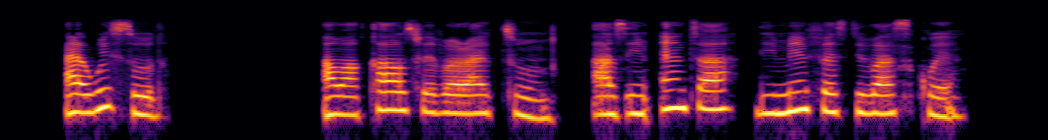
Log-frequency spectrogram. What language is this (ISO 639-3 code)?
pcm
